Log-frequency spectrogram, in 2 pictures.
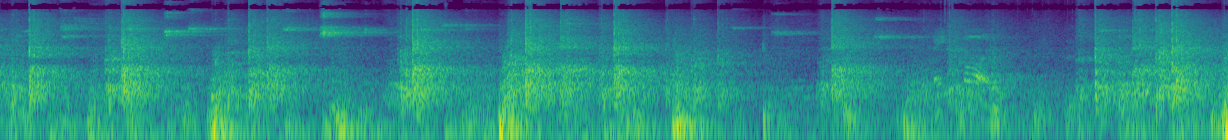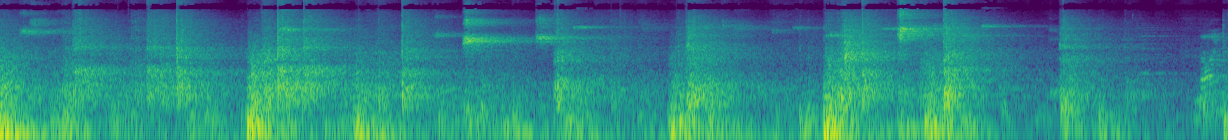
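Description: Squash rally: the ball cracking off rackets and smacking against the court walls in quick, irregular succession, with shoes squeaking on the wooden floor, all echoing in the enclosed court.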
